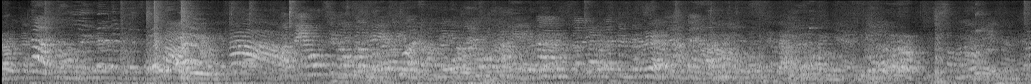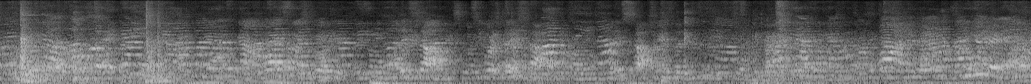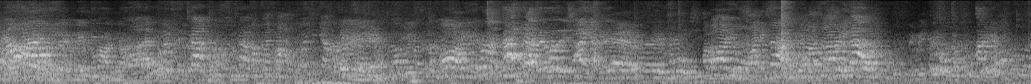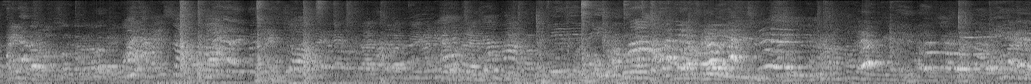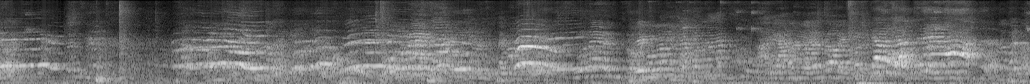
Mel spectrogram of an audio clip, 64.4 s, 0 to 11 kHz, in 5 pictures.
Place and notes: Via S. Serafino da Montegranaro, Ascoli Piceno AP, Italia - Indiana Tones -CECI 3A
Soundscape Project at school. In classroom. Ambient. Edirol R-09HR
